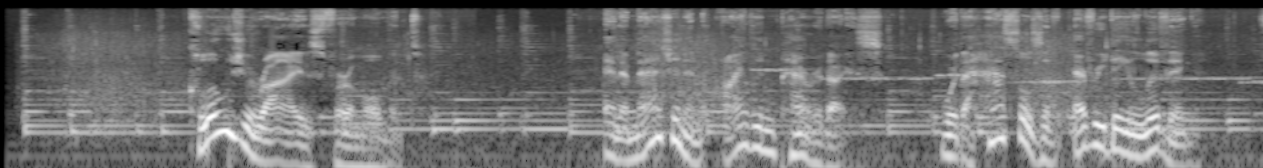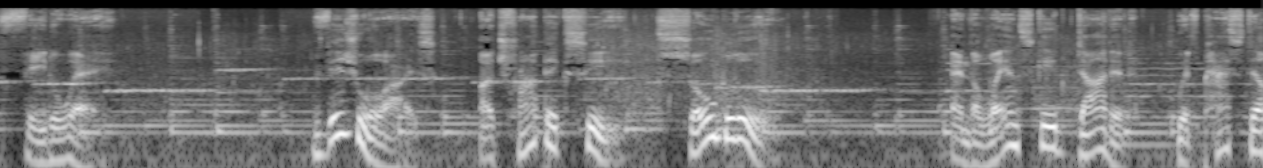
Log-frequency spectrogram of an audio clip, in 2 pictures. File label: commercials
